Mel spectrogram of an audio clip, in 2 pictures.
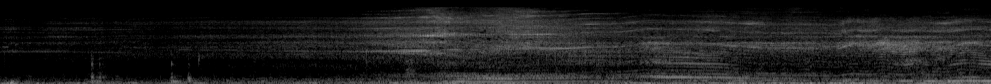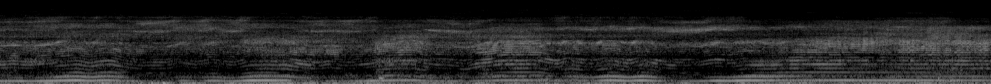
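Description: Quarter-scale RC Piper PA-18 floatplane's geared Hacker A40 electric motor and three-blade propeller droning in flight. It is faint at first and grows loud about four seconds in as the plane passes close overhead. After that the drone keeps rising and falling in pitch.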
